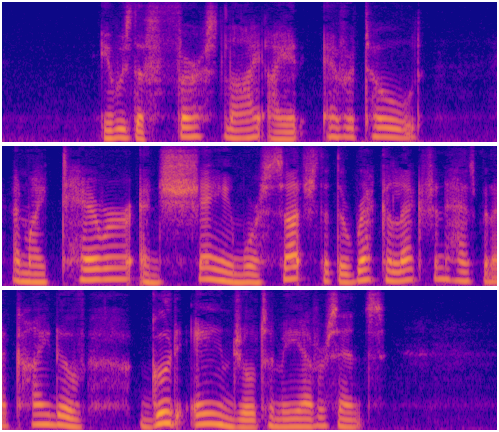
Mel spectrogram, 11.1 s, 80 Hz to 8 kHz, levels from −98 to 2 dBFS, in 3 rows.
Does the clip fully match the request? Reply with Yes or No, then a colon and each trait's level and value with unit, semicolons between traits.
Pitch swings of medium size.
Yes: average, 4.0 semitones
